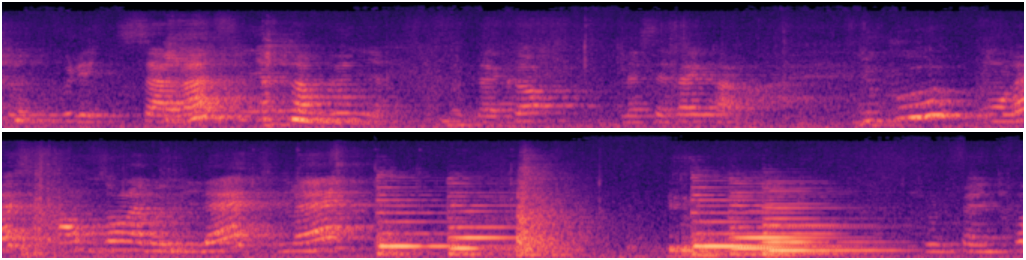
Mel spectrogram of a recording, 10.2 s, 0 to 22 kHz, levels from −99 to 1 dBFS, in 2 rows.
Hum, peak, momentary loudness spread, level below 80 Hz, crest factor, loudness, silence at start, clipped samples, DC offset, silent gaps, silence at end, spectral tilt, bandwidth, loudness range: none; -6 dBFS; 22 LU; -50 dBFS; 20 dB; -24 LUFS; 0 s; under 0.1%; under 0.1%; none; 0 s; -6 dB/octave; 16 kHz; 12 LU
